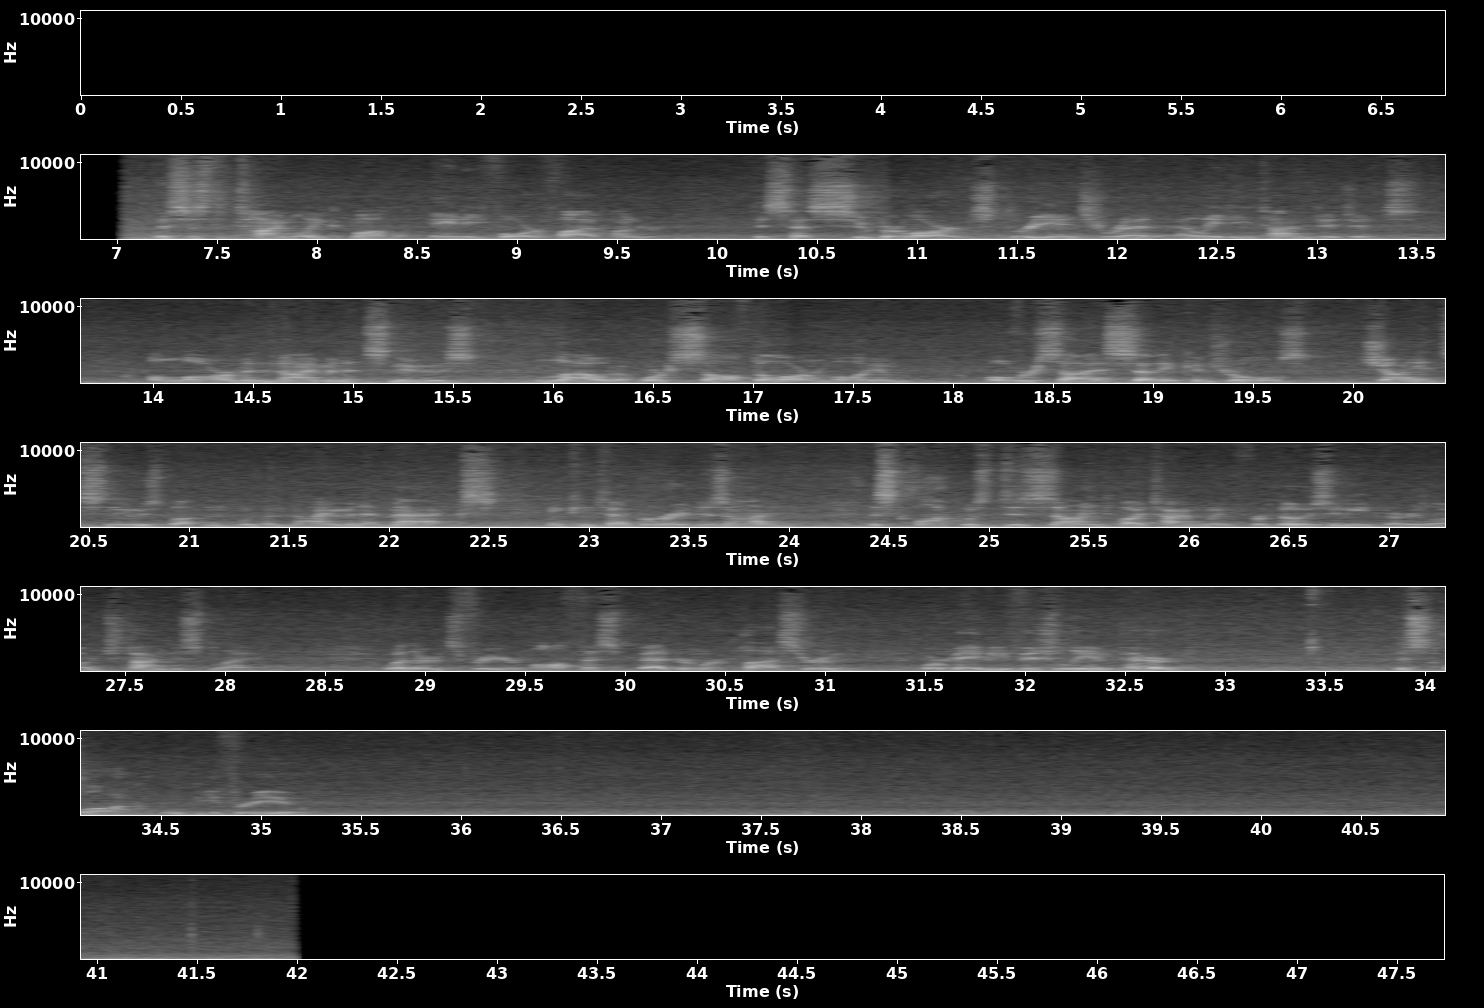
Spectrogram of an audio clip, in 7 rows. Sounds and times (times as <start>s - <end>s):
Speech: 7.2s - 32.9s, 33.9s - 35.4s.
